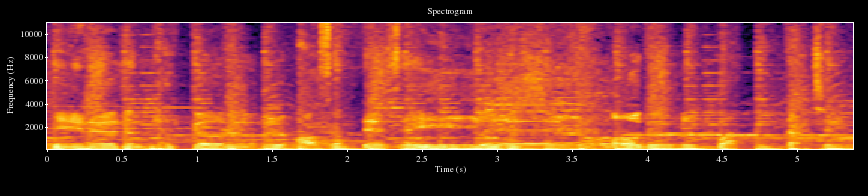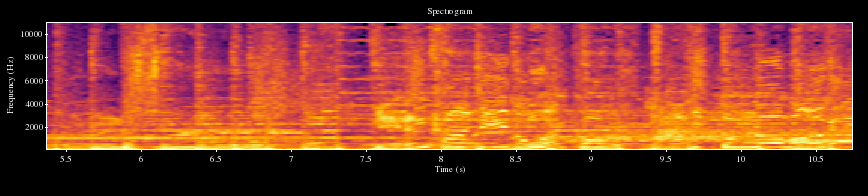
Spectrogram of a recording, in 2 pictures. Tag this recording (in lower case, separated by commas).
music, music of asia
